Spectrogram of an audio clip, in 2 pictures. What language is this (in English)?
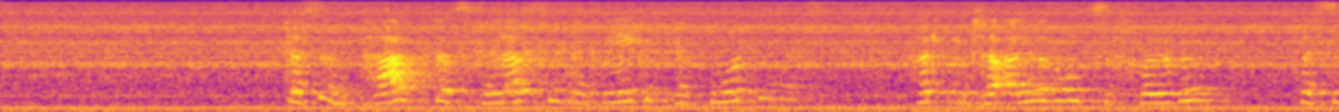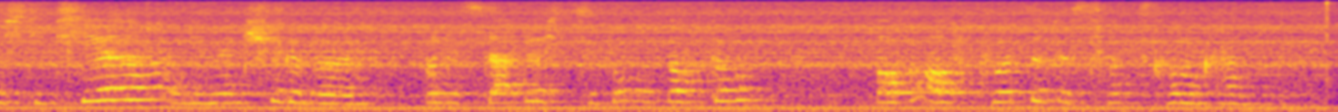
German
